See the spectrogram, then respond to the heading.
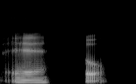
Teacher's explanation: these 2 vowels are not a diphthong, so we separate them as 2 separate sounds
